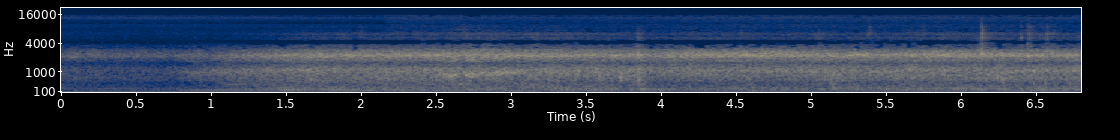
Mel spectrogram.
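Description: A car's engine running, heard as a steady noisy rumble that comes up about a second in.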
